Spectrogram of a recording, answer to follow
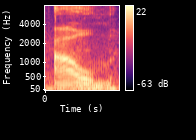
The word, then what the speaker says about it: AUM: lahat ng mga bagay Karaniwan itong binibigkas bilang aum na sumasalamin sa tatlong aspeto ng Cosmos ang simula ang pag-unlad at ang pagkawasak na kinakatawan naman ng tatlong tunog na a u at m ang simbolo ng OM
